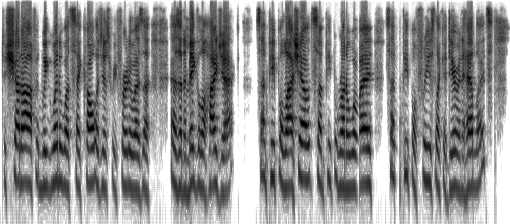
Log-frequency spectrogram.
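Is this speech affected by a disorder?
No.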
